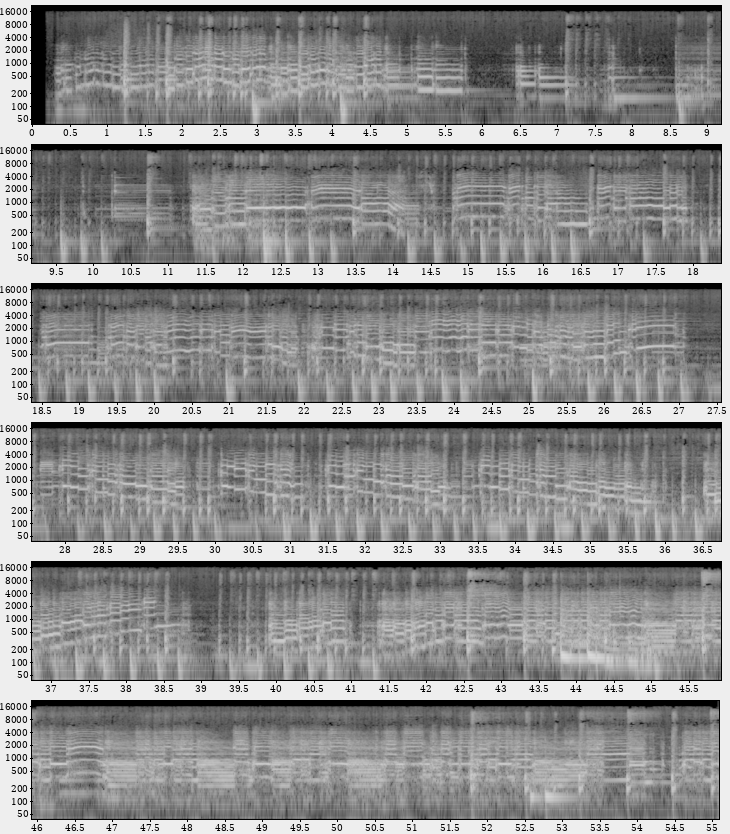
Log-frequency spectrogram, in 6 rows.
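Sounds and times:
instrumental jam: 0:00.2 - 0:55.0.

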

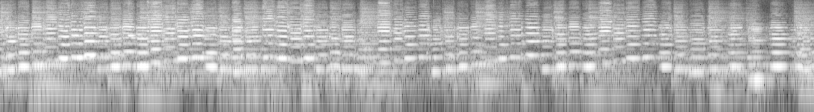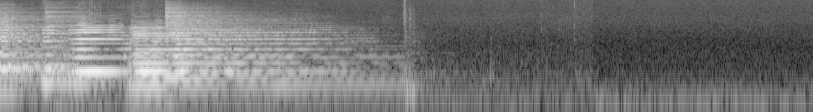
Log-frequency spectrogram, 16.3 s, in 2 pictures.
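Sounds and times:
violin sonata in A major allegro: 0:00.0 - 0:12.6.

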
